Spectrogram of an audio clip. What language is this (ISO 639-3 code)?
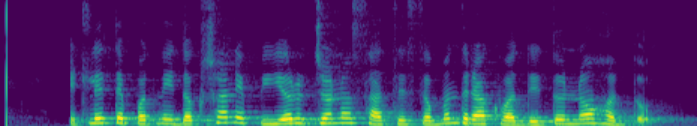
guj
